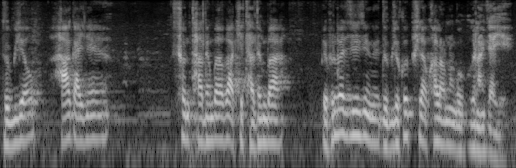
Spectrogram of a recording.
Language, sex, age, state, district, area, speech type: Bodo, male, 60+, Assam, Udalguri, rural, spontaneous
